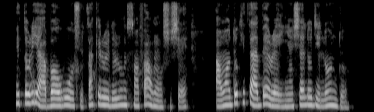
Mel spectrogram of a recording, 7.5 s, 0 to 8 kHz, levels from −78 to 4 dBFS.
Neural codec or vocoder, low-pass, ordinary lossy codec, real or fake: vocoder, 44.1 kHz, 80 mel bands, Vocos; 7.2 kHz; none; fake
